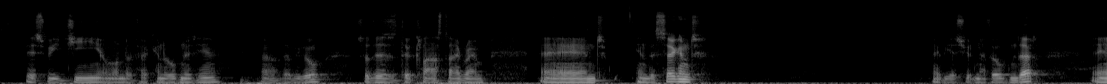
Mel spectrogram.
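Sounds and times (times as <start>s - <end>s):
computer mouse clicks: 7.1s - 7.8s.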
